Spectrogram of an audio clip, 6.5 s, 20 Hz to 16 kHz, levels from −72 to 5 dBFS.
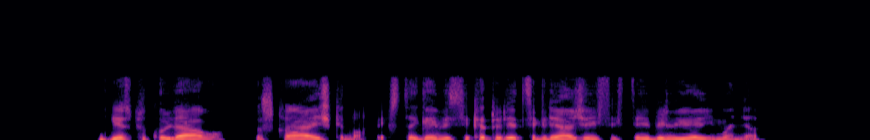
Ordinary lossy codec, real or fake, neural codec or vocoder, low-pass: Opus, 64 kbps; fake; codec, 16 kHz, 1 kbps, FreqCodec, larger model; 7.2 kHz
